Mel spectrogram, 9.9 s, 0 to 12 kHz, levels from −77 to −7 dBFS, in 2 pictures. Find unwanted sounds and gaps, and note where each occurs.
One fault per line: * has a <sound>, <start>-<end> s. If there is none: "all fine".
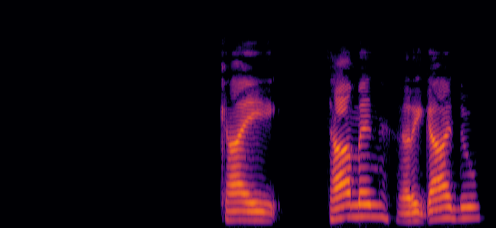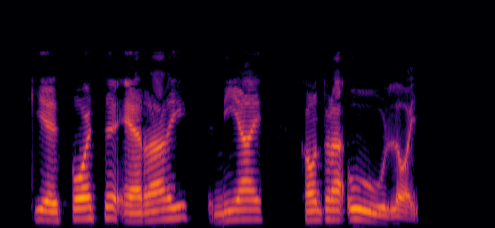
all fine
